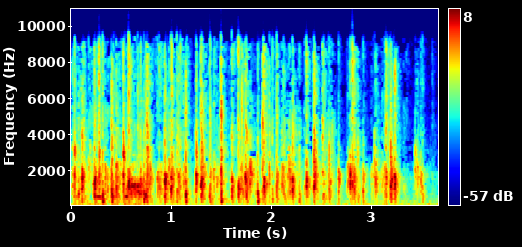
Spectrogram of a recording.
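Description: An audience at a fundraiser celebration claps briefly, brisk close applause with individual hand claps standing out.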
